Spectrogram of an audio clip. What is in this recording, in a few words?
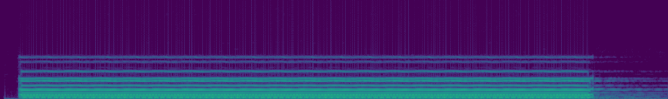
organ, scanner vibrato; jurgen Haible; synth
